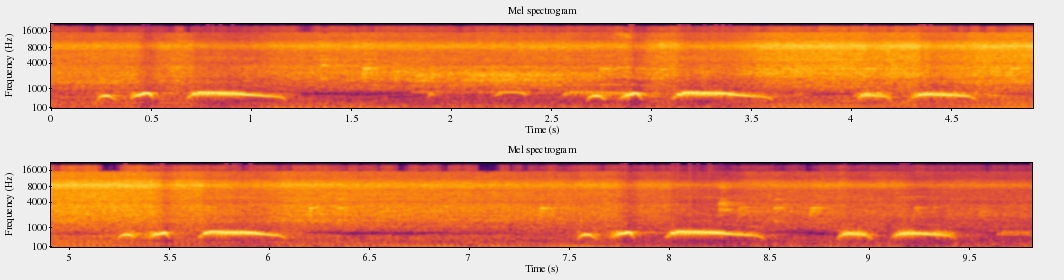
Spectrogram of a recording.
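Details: Spotted dove, called tekukur, cooing steadily: repeated phrases of two or three short coos ending in a long falling coo, about five phrases in ten seconds, over low background noise.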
